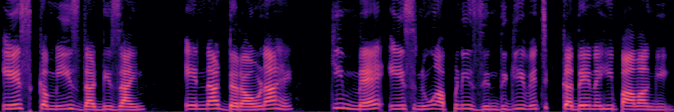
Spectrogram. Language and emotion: Punjabi, disgusted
